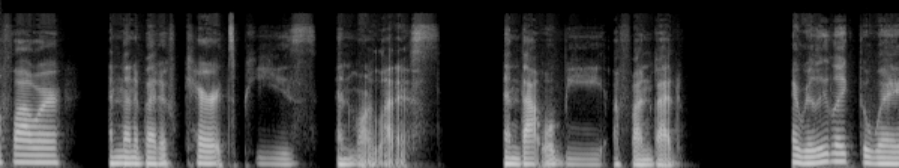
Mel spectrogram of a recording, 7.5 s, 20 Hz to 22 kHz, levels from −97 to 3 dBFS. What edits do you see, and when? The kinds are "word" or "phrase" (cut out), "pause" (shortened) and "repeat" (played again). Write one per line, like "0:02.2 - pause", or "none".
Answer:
0:02.7 - pause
